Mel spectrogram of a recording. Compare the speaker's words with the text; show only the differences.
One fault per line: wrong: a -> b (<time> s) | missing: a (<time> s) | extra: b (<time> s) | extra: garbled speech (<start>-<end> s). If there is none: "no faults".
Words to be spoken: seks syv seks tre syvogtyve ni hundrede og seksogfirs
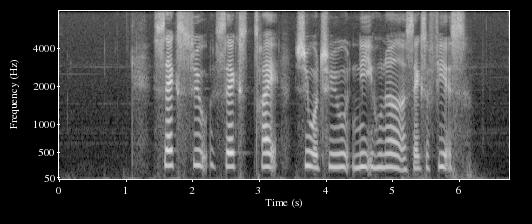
no faults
